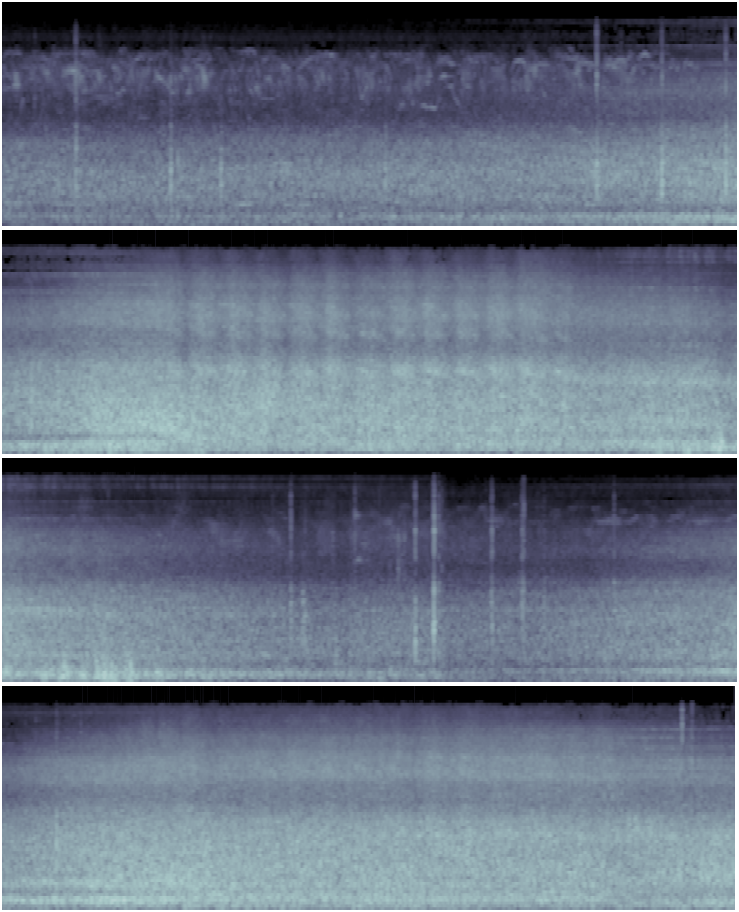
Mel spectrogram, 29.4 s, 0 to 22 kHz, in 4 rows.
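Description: Southeastern Class 395 Javelin electric trains passing at speed on High Speed 1, twice: a rush of noise that builds from about 7 s in and fades about 18 s in, then builds again from about 21 s in.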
